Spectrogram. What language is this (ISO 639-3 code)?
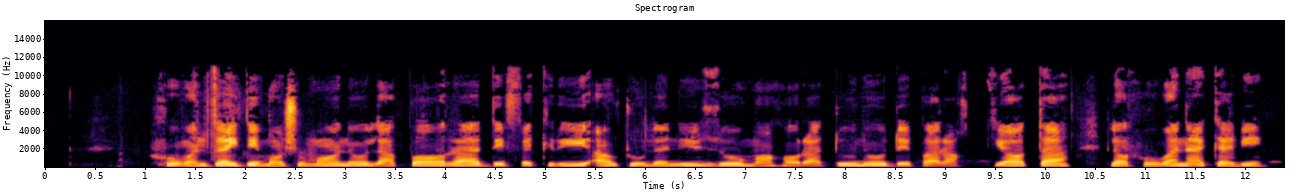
pus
